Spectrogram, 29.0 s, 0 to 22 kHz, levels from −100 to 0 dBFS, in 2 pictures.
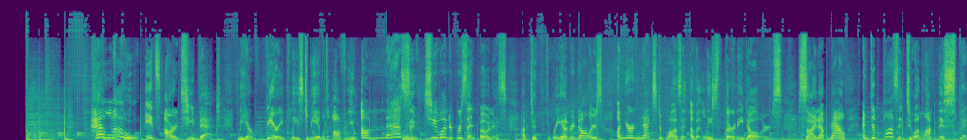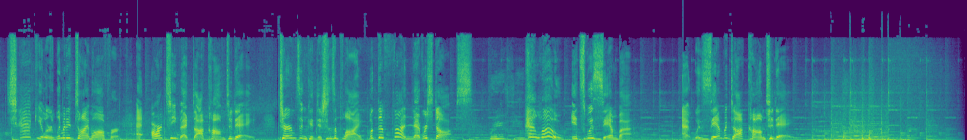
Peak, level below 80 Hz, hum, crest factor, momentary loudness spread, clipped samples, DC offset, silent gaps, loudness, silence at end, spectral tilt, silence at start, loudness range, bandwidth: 0 dBFS; -32 dBFS; none; 18 dB; 9 LU; under 0.1%; under 0.1%; none; -18 LUFS; 0.2 s; -3 dB/octave; 0.4 s; 2 LU; over 20 kHz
